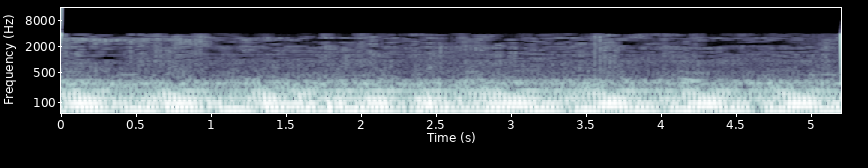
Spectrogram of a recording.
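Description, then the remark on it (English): A taped recording of a pulse from the center of the galaxy with the golden mean added, sounding almost identical to a craft: a loud, deep pulsing drone hums steadily for several seconds, its layered low tones throbbing with slight uneven hiccups and stutters, and no voices. “both have a sound of a pulse coming from the center of the galaxy”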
